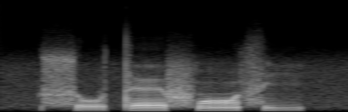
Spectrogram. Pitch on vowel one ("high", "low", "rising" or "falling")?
low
